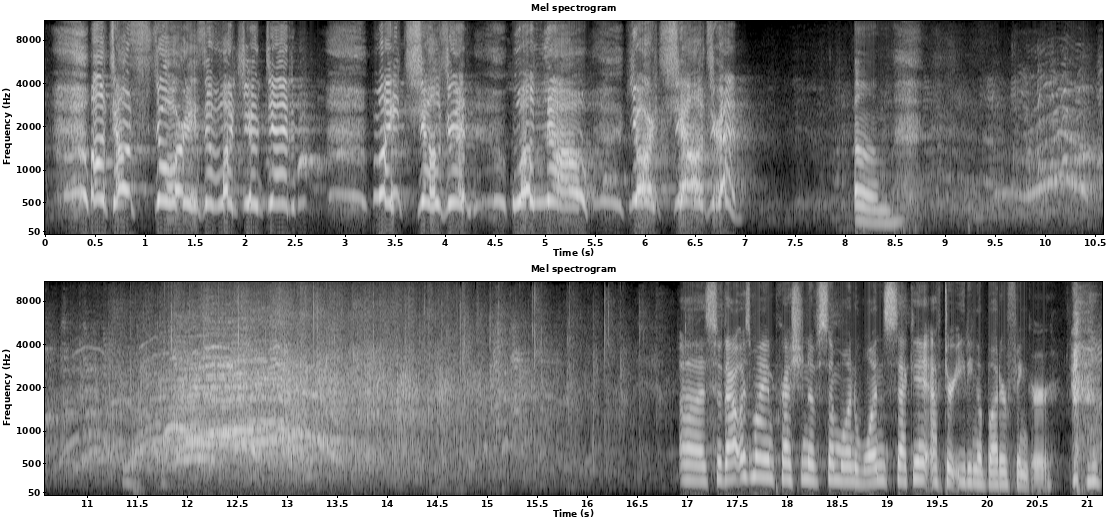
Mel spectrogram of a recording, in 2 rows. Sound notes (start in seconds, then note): 8.9 laughter; 9.8 audience cheers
